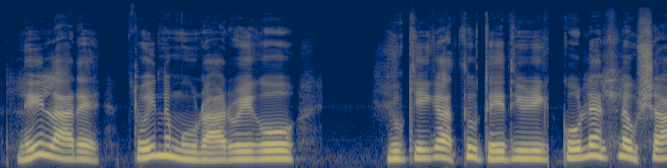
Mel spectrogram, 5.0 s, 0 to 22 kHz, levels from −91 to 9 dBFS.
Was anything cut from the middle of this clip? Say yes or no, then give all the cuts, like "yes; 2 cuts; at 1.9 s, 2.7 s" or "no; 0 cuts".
yes; 1 cut; at 4.1 s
